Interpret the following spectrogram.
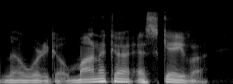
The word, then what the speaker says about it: Esgueva: and I'm going to say your name and spell it again so the people uh will know where to go Monica escava m o n i CA e SG v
